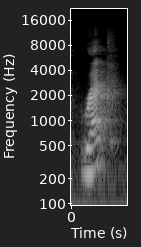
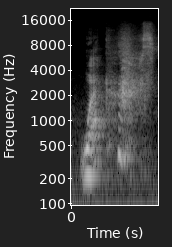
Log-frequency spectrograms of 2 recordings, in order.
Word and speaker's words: Weck: And then I also got some of these, I try to say it right, Rec, there's no R in it, Carolina. Weck, dang it. Wreck, dang it, Weck jars is what I'm gonna say.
